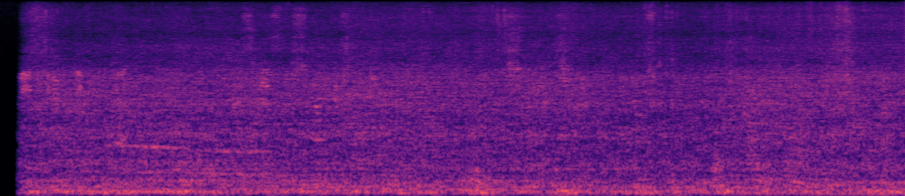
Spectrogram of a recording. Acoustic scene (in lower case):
bus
